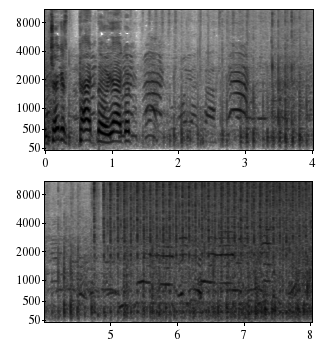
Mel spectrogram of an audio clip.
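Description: A paintball gun fires rapid popping shots.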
